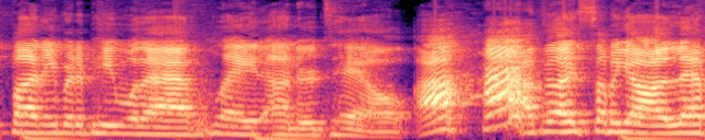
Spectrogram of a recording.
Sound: laughs

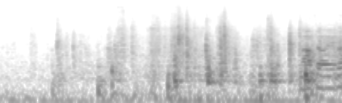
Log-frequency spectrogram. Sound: footsteps on floor

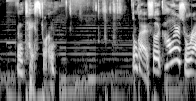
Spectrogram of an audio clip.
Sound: bean crunching

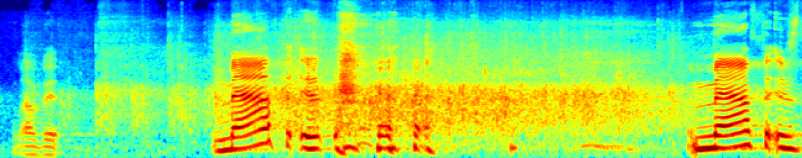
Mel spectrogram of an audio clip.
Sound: applause

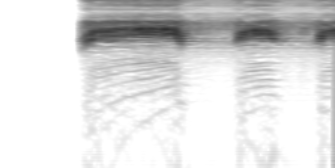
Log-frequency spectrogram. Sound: chirping of cicadsas

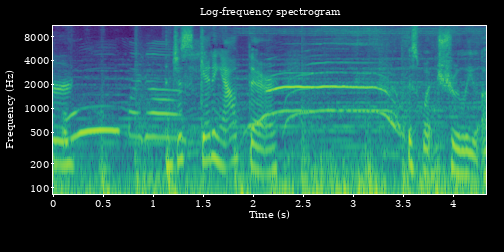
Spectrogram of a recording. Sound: all cheering

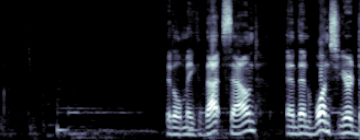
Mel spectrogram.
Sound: start up chime

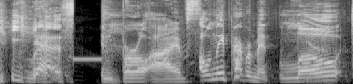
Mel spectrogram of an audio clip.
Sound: beep

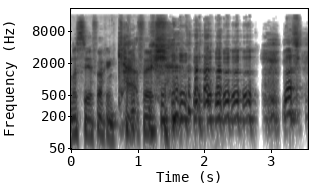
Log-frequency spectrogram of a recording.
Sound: laughter

